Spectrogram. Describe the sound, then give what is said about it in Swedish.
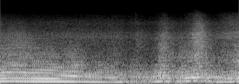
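Race car engines revving loudly about 20 meters away at the pits of a racetrack, their strong harmonic drone sliding downward as the cars drive away, with bursts of higher whine layered on top. “Bara 20 meter från bilarna som Jaha. åker därifrån.”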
